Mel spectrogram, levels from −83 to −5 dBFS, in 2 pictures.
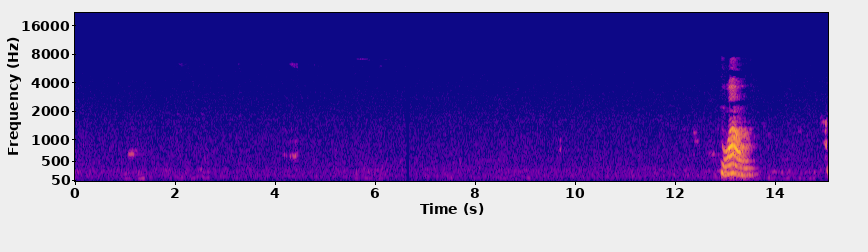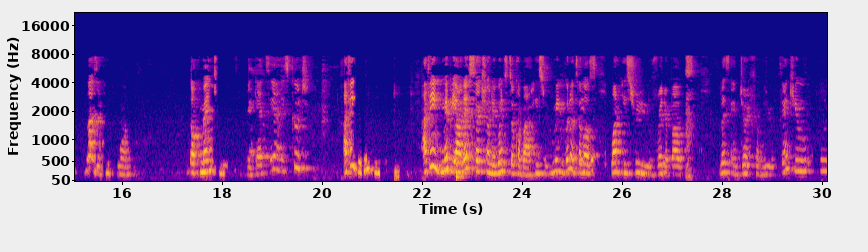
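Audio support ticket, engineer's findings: Rough, grainy speech throughout, noise filling between harmonics, top band thin and synthetic-sounding. Likely low-delay AAC compression (AAC-ELD) at a low bitrate, around 32 kbps: short frames resolve pitch poorly. Constant, unlike the isolated dropouts below.

Soft-edged holes at 6.63–6.67 s and 20.78–20.85 s, roughly 60 ms each, fading out and back in. AAC frame loss with muting: the decoder zeroed the spectrum of two lost frames, and window overlap smoothed the edges.

Delayed copy of the speech, about 0.48–0.49 s behind, consistent across all events: faint scraps at 18.25–18.30, 21.26–21.31, 21.96–22.00 and 27.57–27.62 s; strong and sustained at 25.17–25.71, 26.53–26.93 and 29.71–30.1 s. Echo leak, likely from a far-end loudspeaker with an incomplete echo canceller. A fixed delay distinguishes it from room reverb.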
